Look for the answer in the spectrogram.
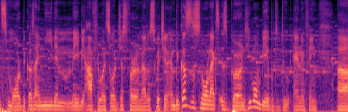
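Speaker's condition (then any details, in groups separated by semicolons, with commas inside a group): No condition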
